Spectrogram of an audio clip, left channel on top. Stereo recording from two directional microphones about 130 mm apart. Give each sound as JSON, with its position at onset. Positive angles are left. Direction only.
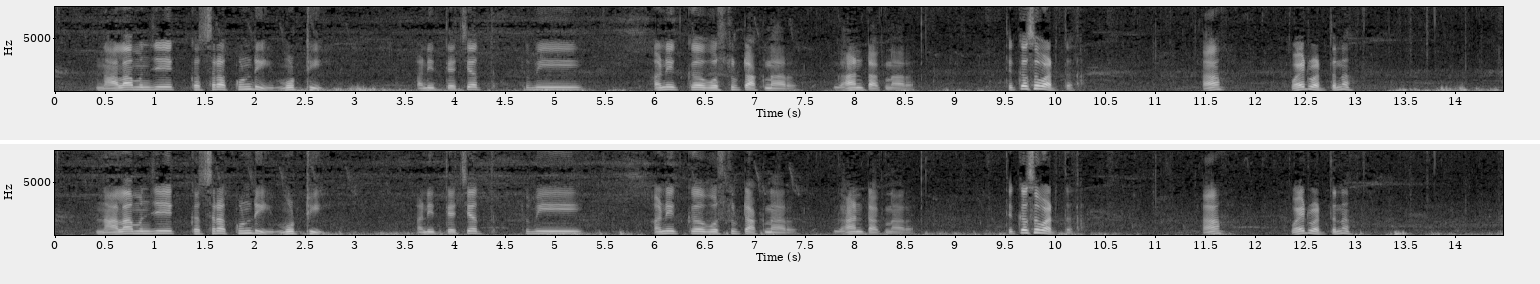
{"t": 0.4, "sound": "speech", "side_deg": -25}
{"t": 6.0, "sound": "speech", "side_deg": -15}
{"t": 11.4, "sound": "speech", "side_deg": -5}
